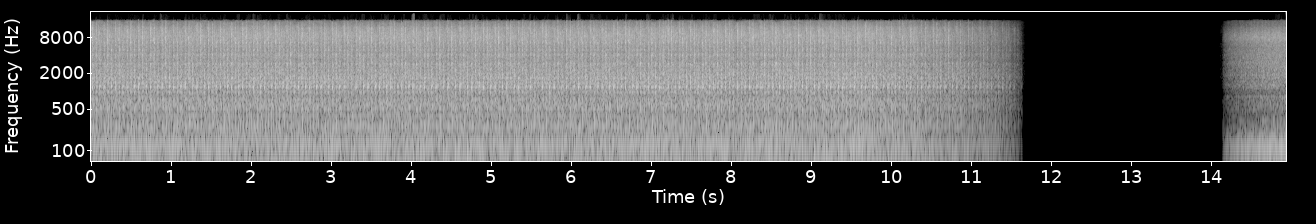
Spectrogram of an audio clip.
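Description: V8 idling with a steady, regular ticking rattle from the top end: worn cam phasers knocking. Cause suspected, not confirmed.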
